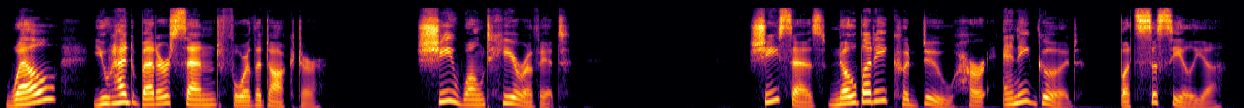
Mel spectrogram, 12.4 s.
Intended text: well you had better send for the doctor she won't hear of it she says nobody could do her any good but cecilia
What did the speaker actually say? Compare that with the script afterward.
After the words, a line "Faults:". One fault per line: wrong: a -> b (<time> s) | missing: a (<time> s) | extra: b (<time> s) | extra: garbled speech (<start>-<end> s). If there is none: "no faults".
well you had better send for the doctor she won't hear of it she says nobody could do her any good but cecilia
Faults:
no faults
